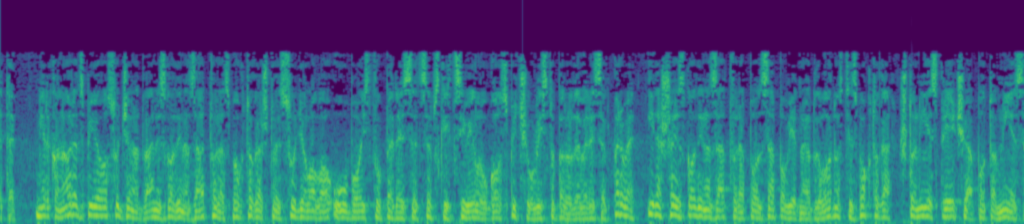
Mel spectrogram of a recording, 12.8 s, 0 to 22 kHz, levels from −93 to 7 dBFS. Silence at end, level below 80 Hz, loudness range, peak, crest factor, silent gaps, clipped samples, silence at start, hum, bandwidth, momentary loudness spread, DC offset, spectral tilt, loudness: 0 s; -34 dBFS; 0 LU; 0 dBFS; 12 dB; none; under 0.1%; 0 s; none; 8.8 kHz; 3 LU; under 0.1%; -5 dB/octave; -13 LUFS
